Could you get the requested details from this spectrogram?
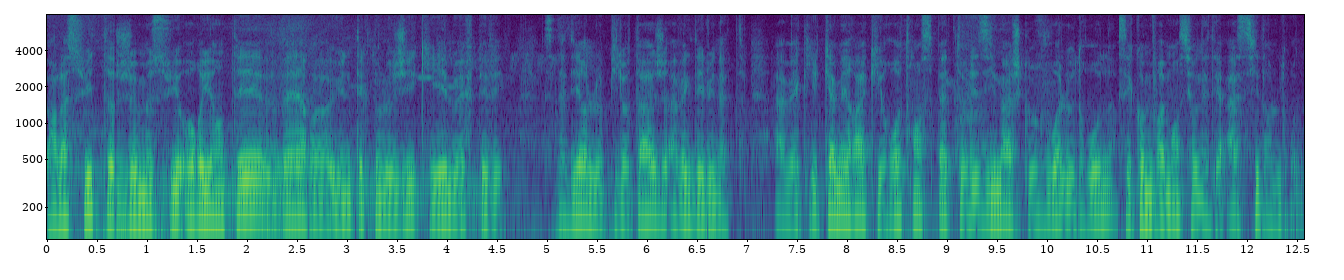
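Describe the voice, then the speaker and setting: There is noticeable background noise as a man speaks at a moderate pace. His voice sits at medium pitch with ordinary pitch variation. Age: 60s. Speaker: engineer and drone builder. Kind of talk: interview testimony.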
